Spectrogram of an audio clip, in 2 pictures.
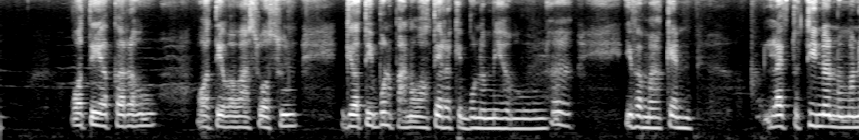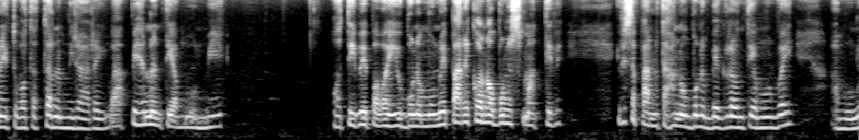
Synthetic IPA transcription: o̰tejakaɾahuo̰ateβaβasuasunɡeotejbunapanoβahoteaɾakebunamehamunha | iβamake̞n | lajftotinanomanajtoβatatanamiɾaɾajβa̰pehananteamunmi | otejβajpaβahiubunamunβajpaɾekoanobunasmatːeβe | iβesapanataɦanobunabeɡɾawnteamunβaj | amun

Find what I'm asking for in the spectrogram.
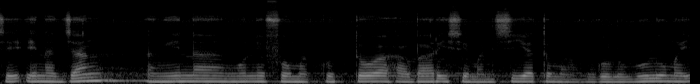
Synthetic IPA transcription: seʔːnad͡ʒaŋaŋenaŋonefomakut̪oaɦabaɾisemansiat̪omaɡuluɡulumai

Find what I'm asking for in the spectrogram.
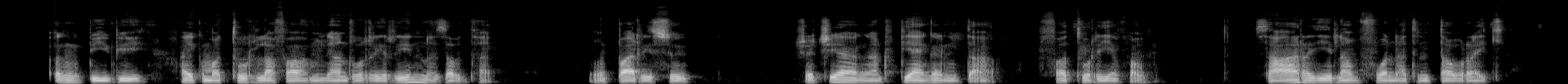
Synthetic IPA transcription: aŋibibi | hajkimat̪uɾilafaaminiaɳɖ͡ʐuɾiɾininazawd̪a̰ | ŋipaɾisø | saʈ͡ʂiaŋaɳɖ͡ʐupiaŋanid̪̥a̰ | fa̰t̪uɾiava̰w | z̥aɾaelamifuanat̪init̪awɾajkʲi̥

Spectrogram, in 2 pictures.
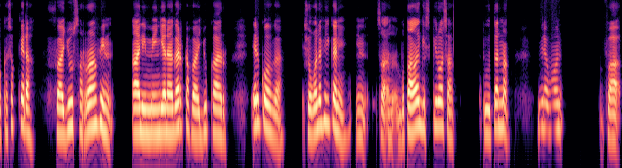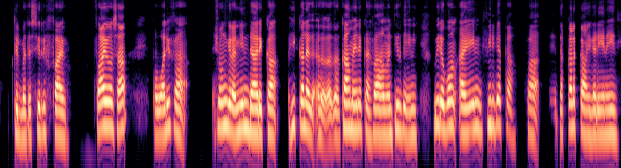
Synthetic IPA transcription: okːasokːeda | faːd͡ʒusˤɑrˤːaːfin | alimeɲɟanaɡaɾkafaːd͡ʒukaɾu | eɾkoɡa | ʃoɣolafikanin | sbut̪ˤɑːɡaɡiskiɾosa | tut̪anːa | wiɾamon | fa | kilmat̪asiɾːifajɾo | fajɾosa | fawalifa | ʃoŋɡiɾanindaːɾikːa | hikːalakamajinekːafaːmantiɾdeni | widaɡoːnajinfiɾɡekːa | fa | takːalakːaiɡaɾenaidi

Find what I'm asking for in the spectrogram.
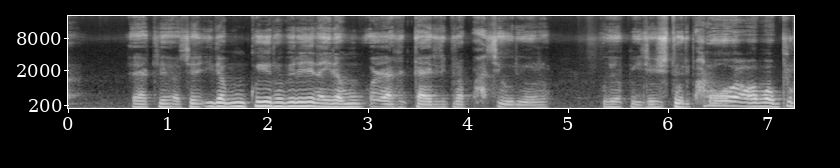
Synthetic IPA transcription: eakeaseiɾabuːko̞jo̞ɾo̞be̞ɾeɾaiɾabueakekaeɾiɾipiɾapaːsioɾioɾo | oiapisoisi̥toɾipaɾoaaβawpuɾ

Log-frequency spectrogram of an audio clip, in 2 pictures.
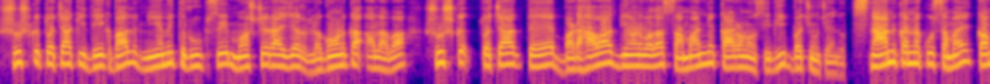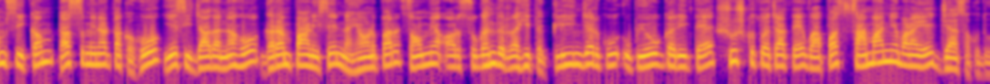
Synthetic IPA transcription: ʃʊʃkt̪wɐt͡ʃakid̪eːkʰbʱaːlnɪjəmɪt̪ɾuːpsemɔːsʈeɾaːɪd͡ʒəɾlɐɡɔːɽ̃kaʔɐlaːʋaʃʊʃkt̪wɐt͡ʃat̪ɛbɐɽ̤ʱaːʋad̪ijəːɽ̃ʋaːlasaːmaːnjəkaːɾəɽ̃õsebʱibɐt͡ʃũt͡ʃɛ̰̃ːnd̪o̰ːsnaːnkɐɾnakusɐməjkɐmsikɐmd̪ɐsmɪnəʈ̚t̪ɐkɦoːjɛːsid͡ʒjaːd̪anɐɦoːɡɐɾəmpaːɽ̃isenɐɦjɔːɽ̃pɐɾsɔːmjəʔɔːɾsʊɡə̃nd̪ʱɾɐɦɪt̪kliːnd͡ʒəɾkuʔʊpjoːɡ̚kɐɾiːk̚t̪ɛʃʊʃkt̪wɐt͡ʃat̪ɛʋaːpəsːaːmaːnjəbɐɽ̃aːed͡ʒaːsɐkd̪o̰ː

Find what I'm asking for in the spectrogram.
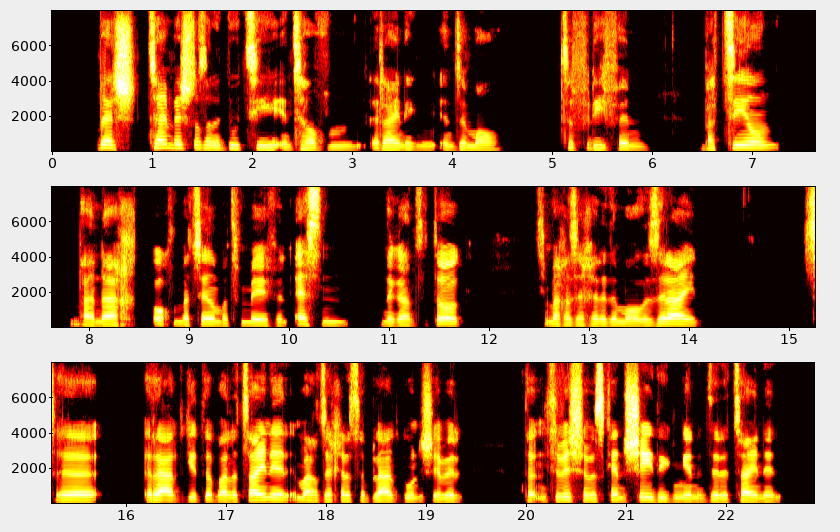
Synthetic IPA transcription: bɛɾʃt͡saɪnbɛɾʃnszɛnəduːt͡sɪɪ̰nt͡sɪhɔfmn̩ɾaɪnɪɡŋ̩ɪ̰nzɪmɔlˠ | t͡sɪfɾiːfɪn | bat͡siːlˠn | banaχtoɪχɪnbat͡siːlˠnbɔtfmeːfɪnɛsn̩ | fɪndɪɡant͡sə̥tɔk | sɪmaχzɪχəɾədɪmɔlˠɪs̬ɾaɪn | sə | ɾab̚tɡɪtɔpalˠət͡saɪnəɾɪ̰nmaχnzɪχəɾasəblˠab̚t̚ɡuːnɪʃtiːbəɾ | d̥ɔɾtnɪt͡svɪʃn̩vuːskɛnʃeɪdɪɡŋ̩ɪnɪnzɪɾət͡saɪnəɾ

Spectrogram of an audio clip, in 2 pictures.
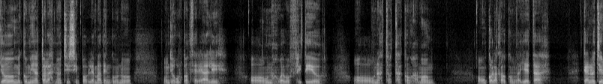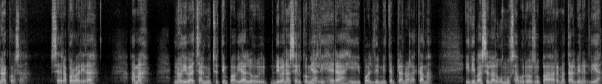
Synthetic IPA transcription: ɟ͡ʝo̞me̞komiat̪olaɦno̞t͡ʃisimpo̞β̞le̞maðeŋɡunu | und͡ʒe̞ɣ̞ulko̞nθe̞ɾe̞alis | ouno̞ɦwe̞β̞osfɾit̪ioh | ounaht̪o̞t̪ahko̞ŋxamõ̞ŋ | ouŋko̞lakaoko̞ŋɡaʎe̞t̪ah | kano̞t͡ʃiunako̞sa | se̞ðɾapo̞ɾβaɾje̞ð̞a | amah | no̞ðiβaet͡ʃalmut͡ʃot̪je̞mpoaβ̞jalod̪iβanase̞lko̞miaɦlixe̞ɾasipoeld̪ilmit̪e̞mplanoalakama | iðiβase̞lalɣ̞omusaβuɾo̞supare̞mat̪alβje̞ne̞ld̪ia

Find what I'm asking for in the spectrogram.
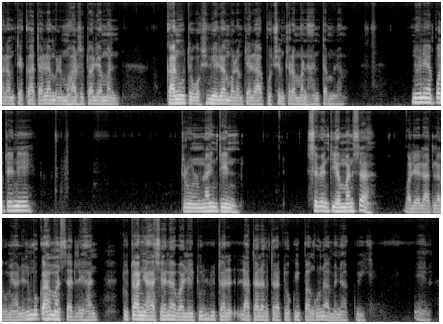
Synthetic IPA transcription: alamte̞katalamalamuɦals̬otualiaman | kanutuɾoɡosuelambalamte̞lapot͡ʃemtaɾamanɦantamlam | noneapot̬e̞ne | tuɾonajntin | se̞βe̞nt̬ihamansa | balialatlaɡumehanelimukahamansadleɦan | tutaniaɦasialaβaletulutalatalaɡetaɾatokuipaŋɡunamenakuik | ena

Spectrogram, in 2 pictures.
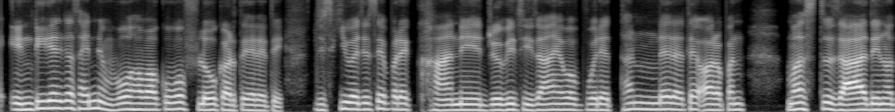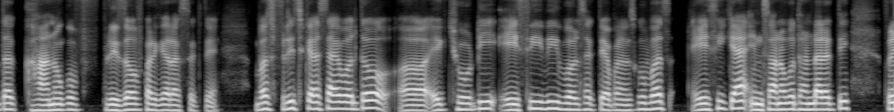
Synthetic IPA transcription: ɪ̃ɳʈiːɾijəɾkesaːɪɖmẽʋoɦɐʋakoʋofloːkɐɾt̪eɾɛɦt̪eː | d͡ʒɪskiʋɐd͡ʒɛsep̬ɐɾekʰːaːned͡ʒoːbʱit͡ʃiːzãɦɛ̃ʋopuːɾet̪ʰɐ̃ɳɖeɾɛɦt̪eɦɛ̃ɔːɾɐpən | mɐst̪zjaːd̪ad̪ɪnõt̪̬ɐkʰːaːnõko | pɾɪzəɾʋkɐɾkeɾɐkʰsɐk̚t̪eɦɛ̃ː | bɐsfɾɪt͡ʃkɛːsaɦɛboːlt̪oeːk̚t͡ʃʰoːʈiʔɛːsibʱiboːls̬ɐk̚t̪iɦɛɐp̬ns̬kobɐs | ɛːsikjaːʔɪnsaːnõkot̪ʰɐ̃ɳɖaɾɐk̚ʰt̪i | fɾ

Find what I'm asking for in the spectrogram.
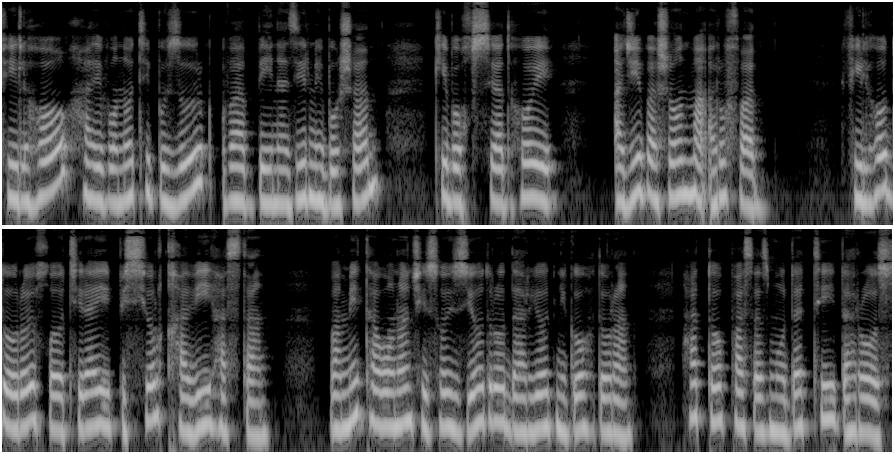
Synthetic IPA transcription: filɦɔhajvɔnɔt̪ʰibuzuɾɡvabe̞naziɾme̞bɔʃand̪ | kʰibɔχu̥su̥siat̪hɔi | ad͡ʒibaʃɔnmaʔɾufand̪ | filɦɔd̪ɔɾɔiχɔt̪ʰiɾaibisiɔɾqʰaviɦast̪and̪ | vame̞t̪ʰavɔnand̪t͡ʃʰizhɔizijɔd̪ɾɔd̪aɾjɔd̪niɡɔɦd̪ɔɾand̪ | hat̪ʰːɔpʰasazmud̪at̪ʰid̪aɾɔz̥

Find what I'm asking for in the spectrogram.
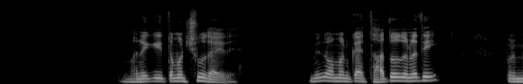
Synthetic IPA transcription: mənek̬iːt̪əmənt͡ʃʰũːt̪ʰaːiːd̪eː | mɪ̃ːd̪oəmənkãːĩːt̪ʰaːt̪̬oːt̪oːnət̪ʰiː | pəɳm

